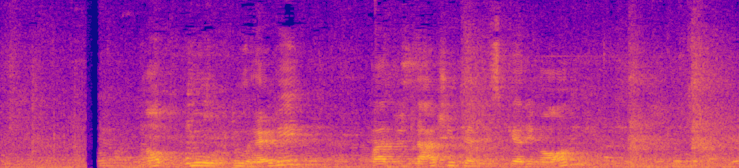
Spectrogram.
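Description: A man speaks into a microphone through loudspeakers in a large echoing hall.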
